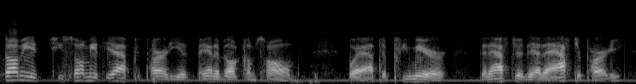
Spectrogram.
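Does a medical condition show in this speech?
No.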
